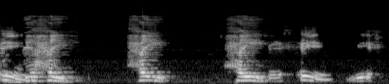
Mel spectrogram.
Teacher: বিহাই একটু চাপ হবে আর বাতাস বের হবে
